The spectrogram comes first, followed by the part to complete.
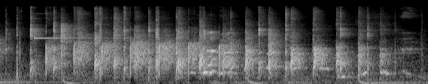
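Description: Two people clapping their hands in quick, steady applause, with a brief high ping near the start.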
